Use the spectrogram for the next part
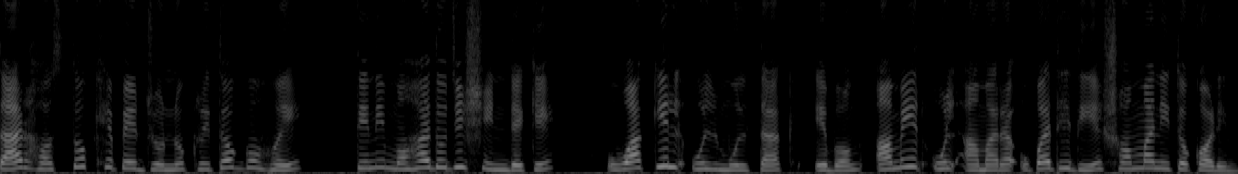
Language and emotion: Bengali, neutral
